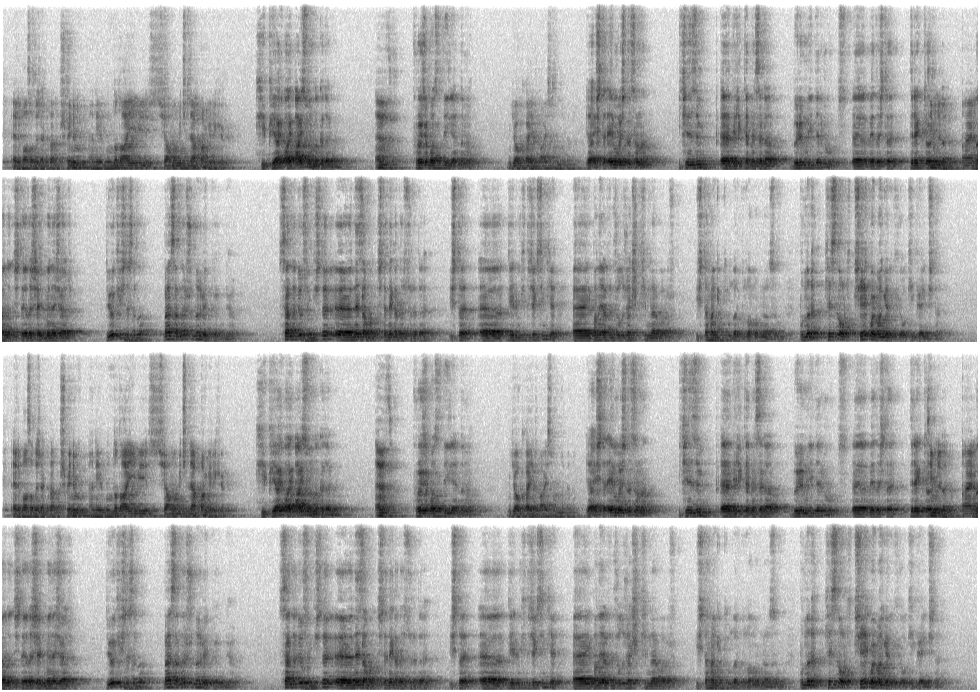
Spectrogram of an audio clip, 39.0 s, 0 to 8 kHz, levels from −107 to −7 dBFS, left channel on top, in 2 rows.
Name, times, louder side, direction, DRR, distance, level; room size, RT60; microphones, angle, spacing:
voice 1, 0.2-4.5 7.5-7.8 10.1-11.4 18.5-19.5 21.9-22.2 25.5-25.7 33.7-33.9, right 1 dB, 30° right, 6 dB, 4.3 m, -24 dB
voice 2, 5.1-6.8 8.2-9.5 11.7-13.0 13.5-15.5 15.7-17.9 18.2-18.7 19.5-20.9 21.6-22.4 22.7-24.2 25.1-28.1 28.5-30.7 30.9-32.9 33.4-35.1 35.5-38.3, equal, 10° left, 5 dB, 3.0 m, -19 dB
21.0 x 20.5 x 9.2 m, 1.0 s
head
